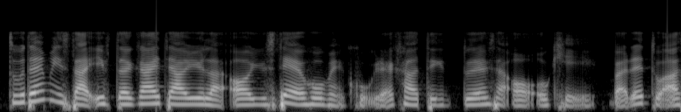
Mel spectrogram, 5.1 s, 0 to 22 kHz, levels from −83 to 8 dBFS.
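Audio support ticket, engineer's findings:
Regular click in the speech every 1.28 s, roughly four times between 1.17 s and 5.01 s. Clock drift buffer slips, likely two devices on separate clocks disagreeing by around 150 ppm, so the buffer drops or repeats a handful of samples (around seven) each time.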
